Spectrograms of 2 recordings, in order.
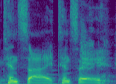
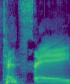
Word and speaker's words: Tensei: It's Tensei, not Tensei. Tensei. Okay. Tensei, not Tensei. Like Sensei.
